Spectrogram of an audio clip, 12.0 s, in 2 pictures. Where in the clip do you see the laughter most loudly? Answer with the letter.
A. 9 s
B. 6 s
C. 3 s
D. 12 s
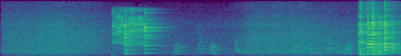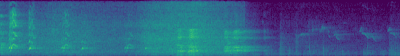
B.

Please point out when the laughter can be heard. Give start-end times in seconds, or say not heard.
1.6-2.2, 5.3-6.0, 8.7-9.8.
